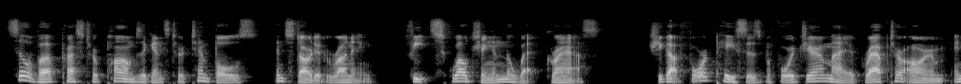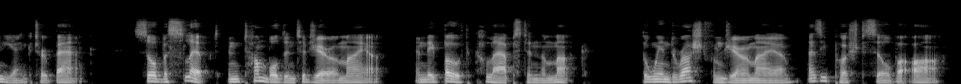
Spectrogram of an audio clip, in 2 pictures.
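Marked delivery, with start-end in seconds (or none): none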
